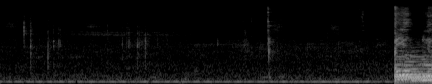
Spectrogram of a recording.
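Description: Faint scraping and soft clicks of a metal spoon scooping the gills and stem out of a mushroom cap, over a low steady hum. Loud music cuts in at the very end.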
